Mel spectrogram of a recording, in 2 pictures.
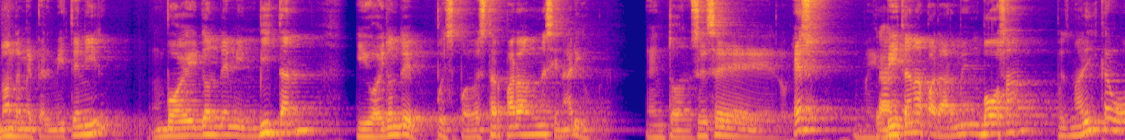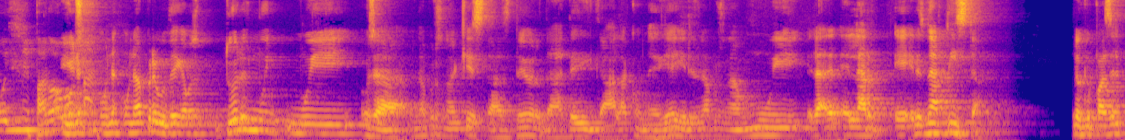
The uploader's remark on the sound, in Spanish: DISCULPAS POR EL ECO EN EL AUDIO. Directo desde Bogota.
